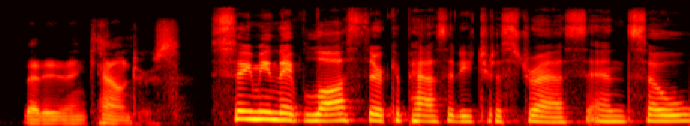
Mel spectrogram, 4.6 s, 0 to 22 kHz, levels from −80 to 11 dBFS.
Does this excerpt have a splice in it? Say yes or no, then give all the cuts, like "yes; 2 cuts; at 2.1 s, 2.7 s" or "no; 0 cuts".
yes; 2 cuts; at 1.3 s, 3.2 s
